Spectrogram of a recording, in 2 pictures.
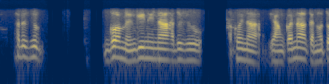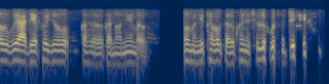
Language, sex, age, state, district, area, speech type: Manipuri, female, 60+, Manipur, Imphal East, rural, conversation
